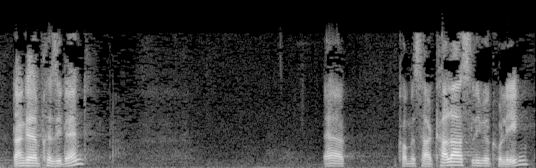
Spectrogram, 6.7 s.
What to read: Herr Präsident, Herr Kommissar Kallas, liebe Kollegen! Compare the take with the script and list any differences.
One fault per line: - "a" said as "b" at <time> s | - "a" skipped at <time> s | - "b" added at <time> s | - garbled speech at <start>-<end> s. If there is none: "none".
none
